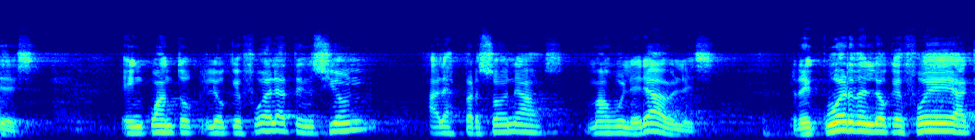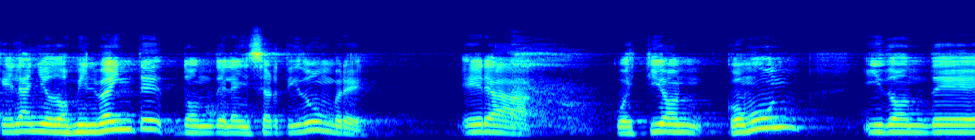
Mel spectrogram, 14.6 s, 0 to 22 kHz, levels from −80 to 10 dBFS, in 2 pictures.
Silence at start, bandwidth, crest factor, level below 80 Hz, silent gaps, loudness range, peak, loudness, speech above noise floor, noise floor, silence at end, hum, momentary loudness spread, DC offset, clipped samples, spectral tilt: 0 s; 12 kHz; 22 dB; -80 dBFS; none; 7 LU; -8 dBFS; -30 LUFS; 35 dB; -65 dBFS; 0 s; none; 13 LU; under 0.1%; under 0.1%; -4.5 dB/octave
